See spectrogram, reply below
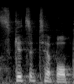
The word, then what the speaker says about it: schizotypal: Today I'll be talking about schizotypal personality. – Schizotypal. So I think he has the T in there.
